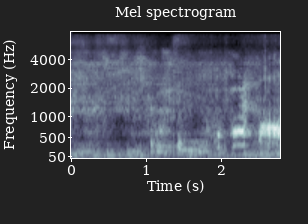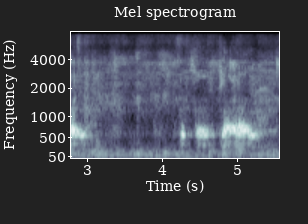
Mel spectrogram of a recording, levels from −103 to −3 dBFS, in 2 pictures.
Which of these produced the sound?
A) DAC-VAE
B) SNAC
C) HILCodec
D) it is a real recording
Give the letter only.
B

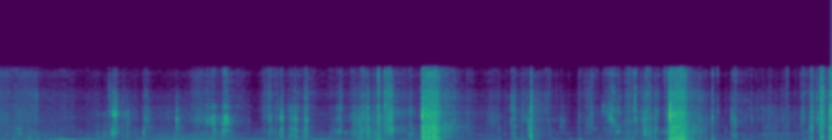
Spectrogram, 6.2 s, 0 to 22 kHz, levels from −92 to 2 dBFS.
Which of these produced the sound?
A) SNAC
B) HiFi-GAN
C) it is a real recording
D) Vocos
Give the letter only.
A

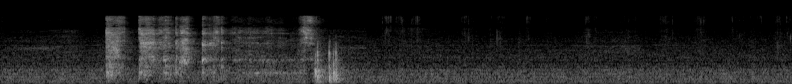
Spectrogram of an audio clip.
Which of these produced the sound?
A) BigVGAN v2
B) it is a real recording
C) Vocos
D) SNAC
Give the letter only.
B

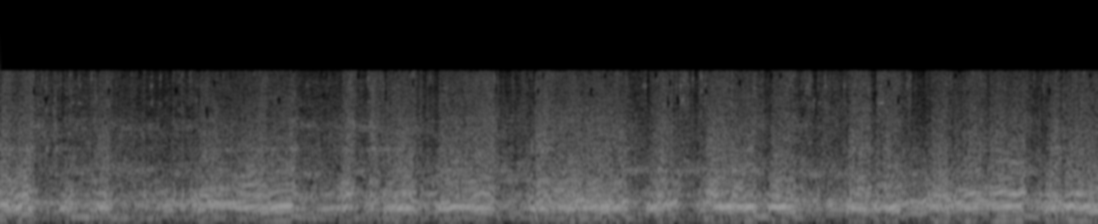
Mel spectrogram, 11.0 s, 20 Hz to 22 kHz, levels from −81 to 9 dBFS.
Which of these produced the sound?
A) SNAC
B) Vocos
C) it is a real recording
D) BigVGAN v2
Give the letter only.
C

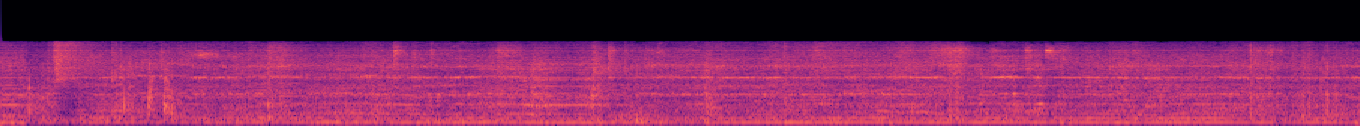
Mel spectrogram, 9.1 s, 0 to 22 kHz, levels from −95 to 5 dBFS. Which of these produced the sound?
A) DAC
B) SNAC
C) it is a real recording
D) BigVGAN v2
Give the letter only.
B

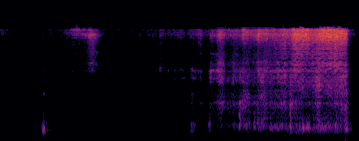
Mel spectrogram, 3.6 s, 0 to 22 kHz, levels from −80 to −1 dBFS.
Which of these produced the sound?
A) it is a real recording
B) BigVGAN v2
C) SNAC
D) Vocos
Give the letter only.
C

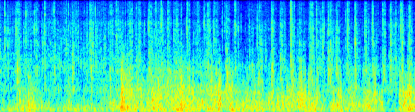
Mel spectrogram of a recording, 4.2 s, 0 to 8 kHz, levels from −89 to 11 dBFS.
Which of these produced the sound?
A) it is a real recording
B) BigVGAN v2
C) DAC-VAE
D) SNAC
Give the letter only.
A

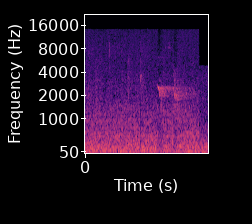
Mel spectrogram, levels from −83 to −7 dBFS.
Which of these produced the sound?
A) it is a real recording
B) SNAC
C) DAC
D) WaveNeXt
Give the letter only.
A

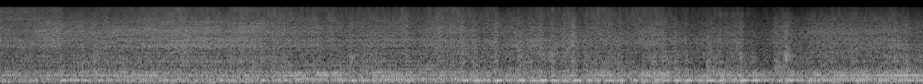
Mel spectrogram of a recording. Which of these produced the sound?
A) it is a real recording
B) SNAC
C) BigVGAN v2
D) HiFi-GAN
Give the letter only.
A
